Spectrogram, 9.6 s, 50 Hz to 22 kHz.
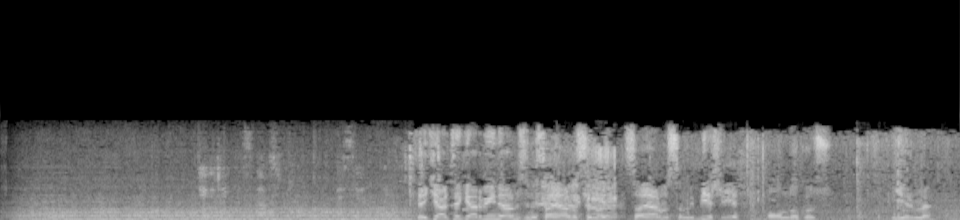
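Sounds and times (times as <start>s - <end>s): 
moving metro train rumbling: 0.0s - 7.2s
speech: 4.2s - 9.5s.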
